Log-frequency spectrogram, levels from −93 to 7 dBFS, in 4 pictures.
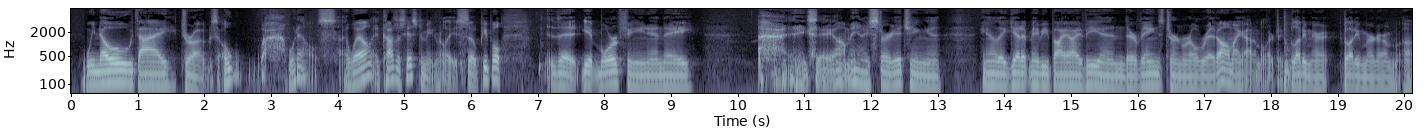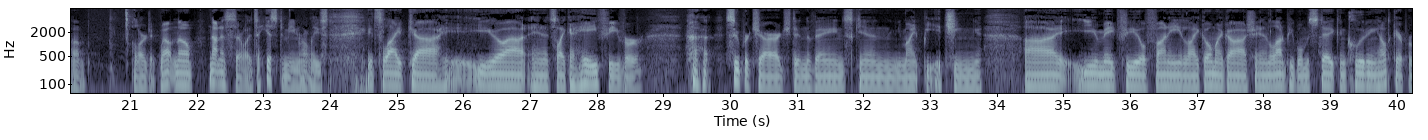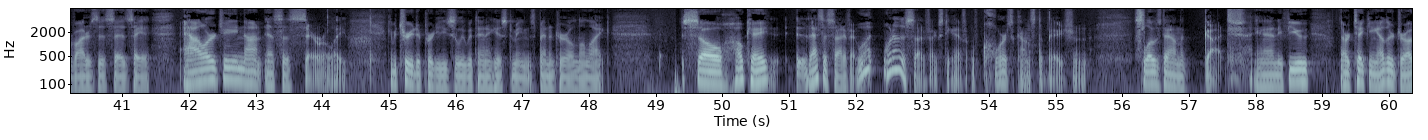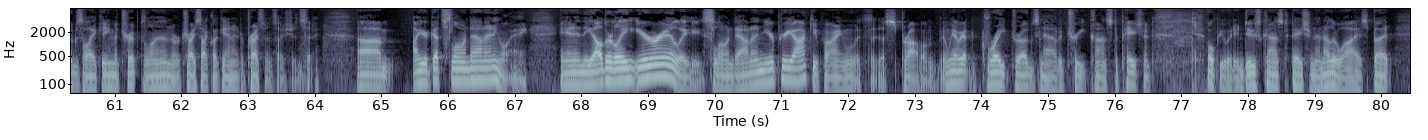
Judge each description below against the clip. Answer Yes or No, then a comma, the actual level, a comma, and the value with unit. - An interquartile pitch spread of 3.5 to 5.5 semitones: Yes, average, 4.0 semitones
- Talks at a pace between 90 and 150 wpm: Yes, average, 145 wpm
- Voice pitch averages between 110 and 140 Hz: No, very low, 90 Hz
